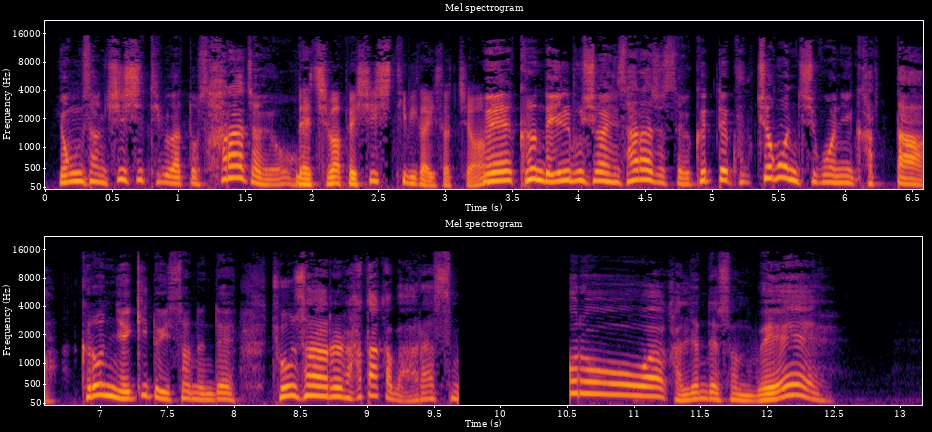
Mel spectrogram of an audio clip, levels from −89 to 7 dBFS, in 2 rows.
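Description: At 9.68 s the speech cuts out dead and stays gone until 10.52 s, an audio dropout to silence lasting about 0.84 s. There's no room tone in the gap at all, just silence, so the input likely dropped while the recorder kept writing.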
